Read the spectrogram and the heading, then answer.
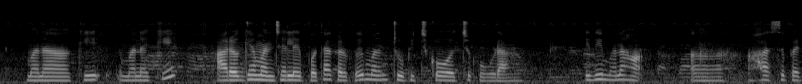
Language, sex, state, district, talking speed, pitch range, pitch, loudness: Telugu, female, Telangana, Karimnagar, 120 wpm, 180-210 Hz, 190 Hz, -33 LUFS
